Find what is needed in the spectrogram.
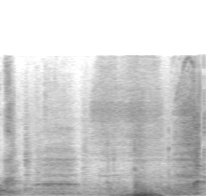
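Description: Wooden front door being opened: a low thud about one and a half seconds in, then a brief rubbing sound as the door swings open.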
